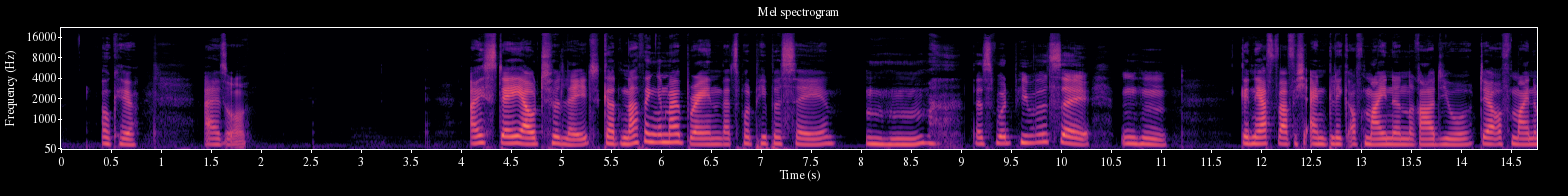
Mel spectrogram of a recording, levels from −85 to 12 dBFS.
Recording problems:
abrupt cut into speech; at the end

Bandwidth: 18 kHz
